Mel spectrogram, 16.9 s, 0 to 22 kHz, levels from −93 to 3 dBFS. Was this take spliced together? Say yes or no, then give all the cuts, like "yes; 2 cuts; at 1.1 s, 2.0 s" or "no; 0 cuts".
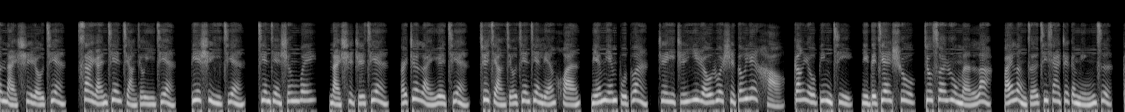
no; 0 cuts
